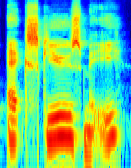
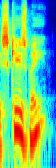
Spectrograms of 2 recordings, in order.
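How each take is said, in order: First: The first syllable 'ex' is fully pronounced. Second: The first syllable 'ex' is dropped. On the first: The speaker calls it wrong. "We don't say that" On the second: The speaker calls it right. "We say excuse me, excuse me. The ek disappears"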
